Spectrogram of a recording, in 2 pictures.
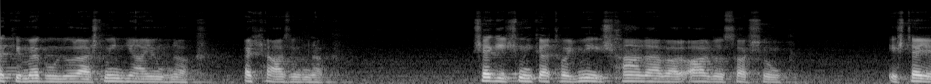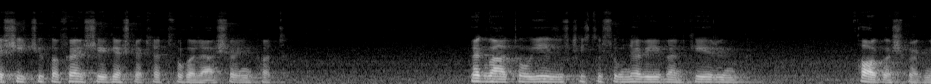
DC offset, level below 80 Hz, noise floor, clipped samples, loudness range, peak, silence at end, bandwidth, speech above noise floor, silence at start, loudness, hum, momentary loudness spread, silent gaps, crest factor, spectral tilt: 0.2%; -48 dBFS; -44 dBFS; under 0.1%; 6 LU; 0 dBFS; 0 s; 13.5 kHz; 24 dB; 0 s; -21 LUFS; none; 15 LU; none; 20 dB; -7.5 dB/octave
